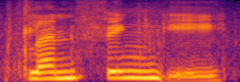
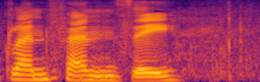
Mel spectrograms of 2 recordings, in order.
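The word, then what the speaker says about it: Glenfinzie: cut straight back to glenfingy not Glenn fenzie looks like Glenn fenzie pronounced glenfingy so now we know better foreign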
